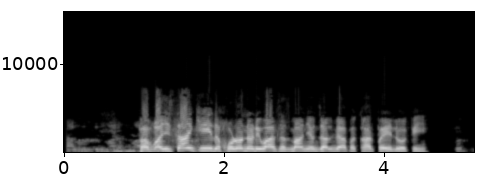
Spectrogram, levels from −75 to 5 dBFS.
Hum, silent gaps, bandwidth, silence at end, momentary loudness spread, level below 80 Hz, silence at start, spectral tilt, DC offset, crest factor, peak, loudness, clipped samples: none; 4.70-4.85 s; 7.2 kHz; 0.15 s; 7 LU; -54 dBFS; 0.05 s; -5.5 dB/octave; under 0.1%; 12 dB; 0 dBFS; -12 LUFS; under 0.1%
